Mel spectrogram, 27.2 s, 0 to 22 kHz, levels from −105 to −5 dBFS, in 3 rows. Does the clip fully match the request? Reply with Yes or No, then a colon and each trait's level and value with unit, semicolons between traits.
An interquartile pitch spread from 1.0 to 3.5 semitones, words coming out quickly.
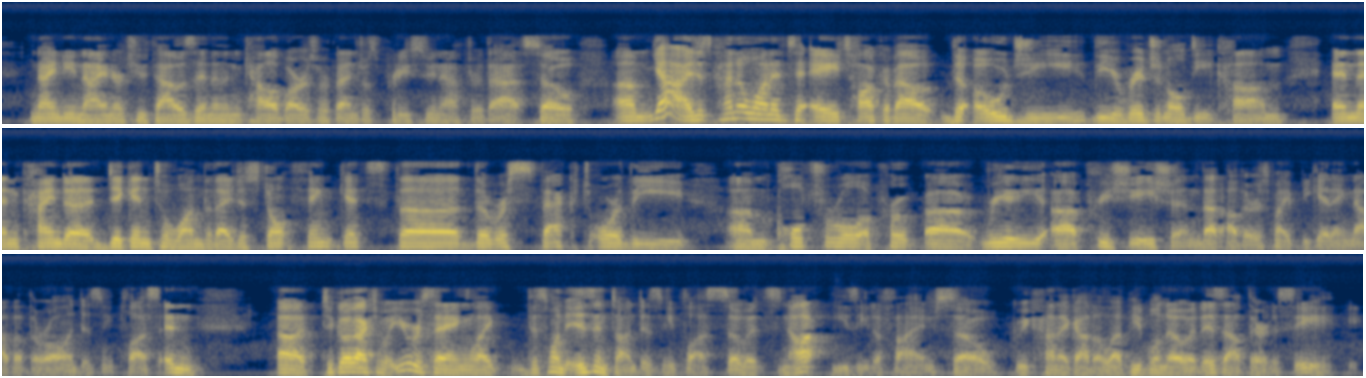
Yes: narrow, 2.4 semitones; fast, 225 wpm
